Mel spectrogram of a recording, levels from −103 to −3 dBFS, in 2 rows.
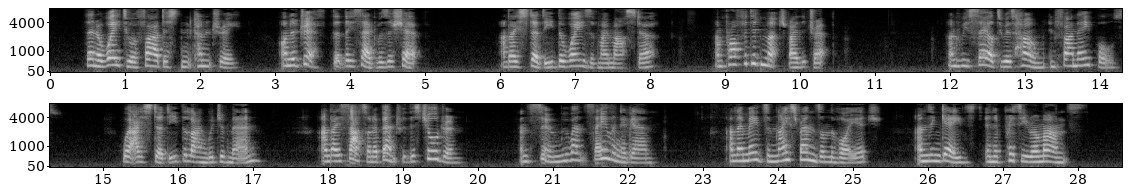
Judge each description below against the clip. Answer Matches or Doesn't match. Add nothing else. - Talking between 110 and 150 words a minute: Doesn't match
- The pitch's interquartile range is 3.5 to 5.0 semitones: Matches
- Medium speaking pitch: Doesn't match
